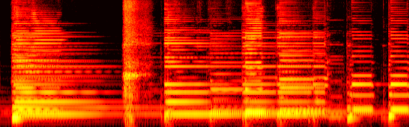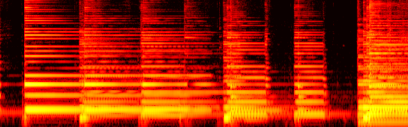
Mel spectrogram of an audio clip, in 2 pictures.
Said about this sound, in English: It's the sound of a guitar.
